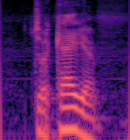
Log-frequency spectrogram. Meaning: Turkey (a country located in Eastern Thrace in Southeastern Europe and Anatolia in West Asia)
- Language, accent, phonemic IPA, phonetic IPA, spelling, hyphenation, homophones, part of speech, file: Dutch, Netherlands, /tʏrˈkɛi̯.(j)ə/, [tʏrˈkɛi̯.(j)ə], Turkije, Tur‧kije, Turkeye, proper noun, Nl-Turkije.ogg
